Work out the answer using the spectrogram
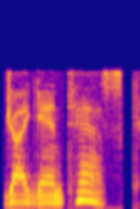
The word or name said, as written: gigantesque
